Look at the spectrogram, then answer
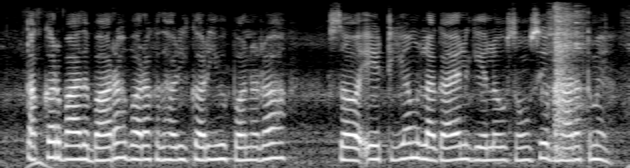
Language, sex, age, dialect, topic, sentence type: Maithili, female, 25-30, Bajjika, banking, statement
